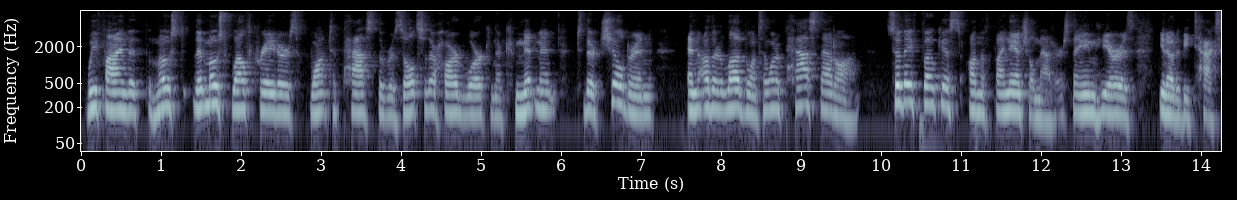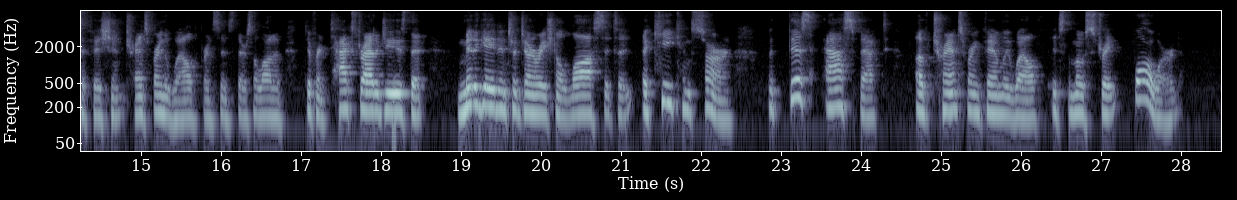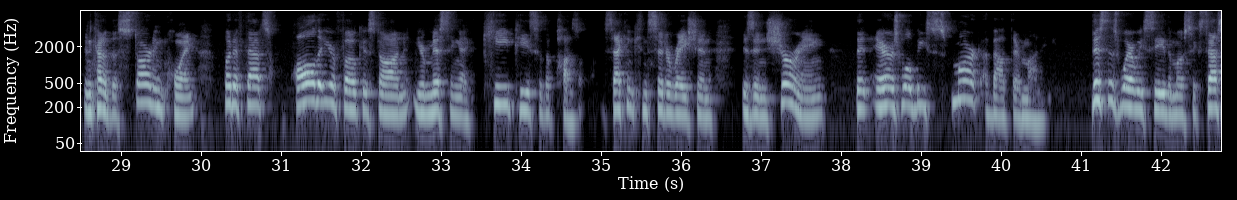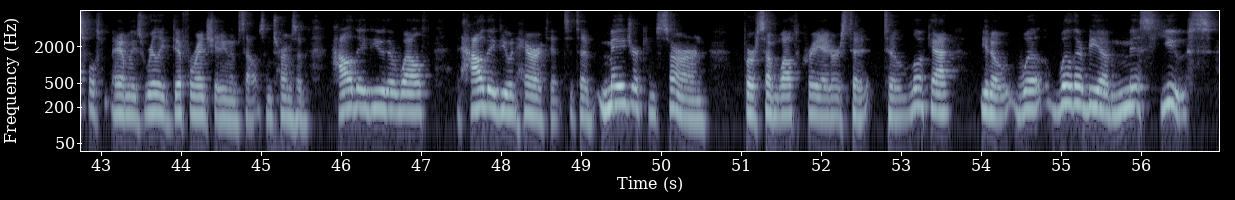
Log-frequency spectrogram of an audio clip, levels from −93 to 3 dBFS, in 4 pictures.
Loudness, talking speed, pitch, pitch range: -31 LUFS, 170 wpm, 165 Hz, 145-185 Hz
